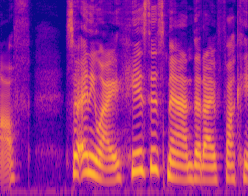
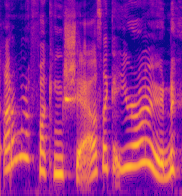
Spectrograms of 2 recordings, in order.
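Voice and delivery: indignant refusal; 8 semitones higher, faster than usual. Retold or imitated. Retold quarrel over sharing chocolate.

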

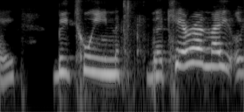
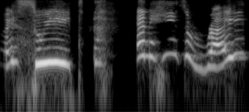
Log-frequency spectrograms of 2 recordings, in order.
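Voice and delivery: mock sweet; 7 semitones higher, 6 dB louder, much slower than usual.

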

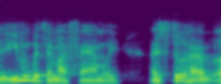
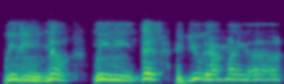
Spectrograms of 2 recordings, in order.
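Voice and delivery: high, heated mock scolding; mom going off; 10 semitones higher than usual. Mother scolds her kid over hidden money, heated and high. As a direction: imitate mom ranting about money. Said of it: "she goes off".

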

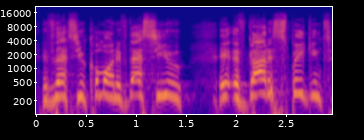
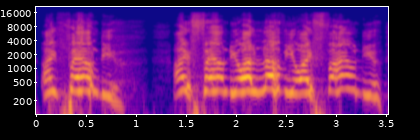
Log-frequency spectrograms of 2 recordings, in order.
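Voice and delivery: loud, overjoyed cries; father finding his son alive; joyful shouting; 4 semitones higher, 10 dB louder than usual. Acted. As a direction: shout it out as you hug him. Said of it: "He's like".

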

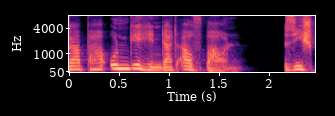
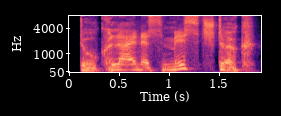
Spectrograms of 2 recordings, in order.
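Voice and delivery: thundering insult; much slower than usual. A narrator's reading. The wounded leader curses Zeri, slowly and mildly thundering. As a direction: curse the girl who beat him. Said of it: "donnerte durch den Raum".

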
